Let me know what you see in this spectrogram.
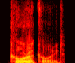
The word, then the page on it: coracoid: British English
